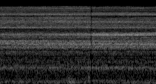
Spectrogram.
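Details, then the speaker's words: 2005 Ford Super Duty 6.0L diesel, hot no-start with low ICP, high pressure oil system air test with shop air, engine off: steady loud hiss of air leaking past the IPR valve because the solenoid is not engaged, as expected. "turn on the shop air okay and you can hear you can hear air leaking right now that's because we don't have our solenoid engaged"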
